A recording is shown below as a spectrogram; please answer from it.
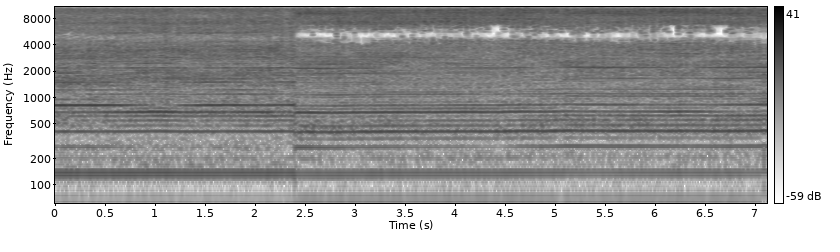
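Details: Leaf blower running normally after refuelling an empty tank: constant high two-stroke drone at steady speed, no surging or misfiring.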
